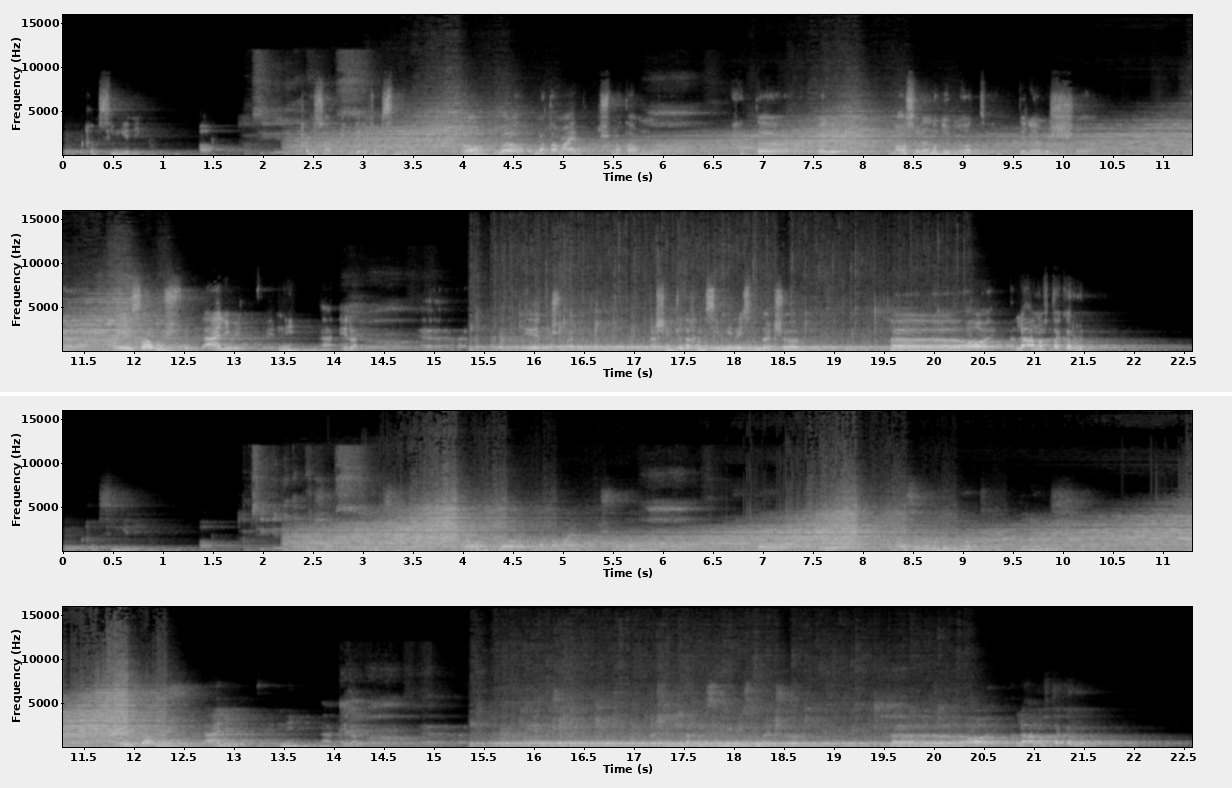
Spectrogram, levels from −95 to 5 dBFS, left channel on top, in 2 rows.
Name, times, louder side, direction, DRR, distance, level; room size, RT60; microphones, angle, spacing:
voice 1, 0.2-0.8 1.4-1.5 2.4-3.6 4.0-6.2 6.7-7.9 8.2-10.4 11.2-14.2 14.8-15.3 15.9-16.4 17.2-18.7 19.6-21.5, left 5 dB, 90° left, 11 dB, 0.3 m, -24 dB
voice 2, 1.7-3.0 4.3-4.7 5.7-6.4 14.0-14.7 17.2-17.5 19.4-19.7, right 1 dB, 55° right, -5 dB, 1.1 m, -38 dB
sound 1, 2.2-12.3, right 2 dB, 90° right, 0.7 m, -27 dB
sound 2, 15.3-20.4, equal, 40° left, 0.7 m, -25 dB
6.4 x 4.6 x 4.7 m, 2.7 s
head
